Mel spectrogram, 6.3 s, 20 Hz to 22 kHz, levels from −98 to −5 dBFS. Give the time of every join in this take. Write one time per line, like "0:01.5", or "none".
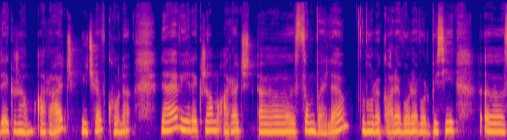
none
